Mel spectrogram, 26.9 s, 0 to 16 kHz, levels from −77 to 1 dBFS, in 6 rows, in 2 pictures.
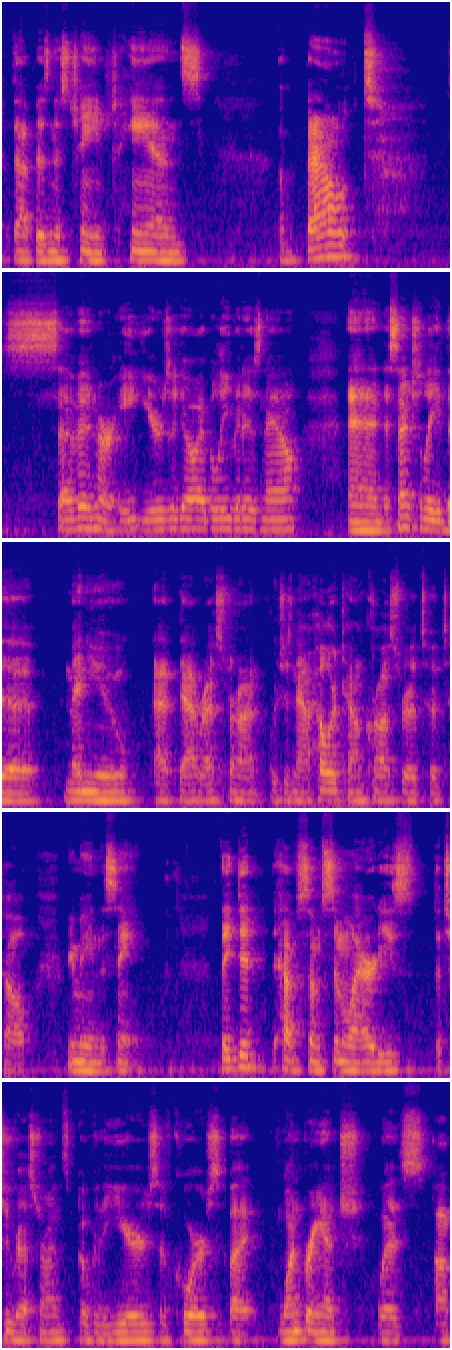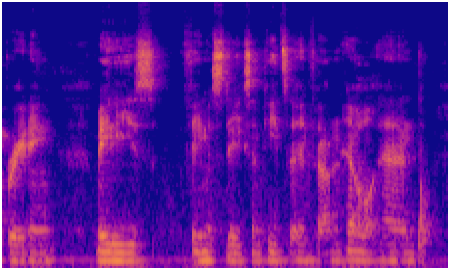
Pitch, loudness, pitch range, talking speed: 115 Hz, -22 LUFS, 110-125 Hz, 130 wpm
